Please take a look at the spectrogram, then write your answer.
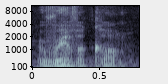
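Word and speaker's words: Revachol: to stay strong for revocal he pronounces rivercon with a hard K unlike other people I like to pronounce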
